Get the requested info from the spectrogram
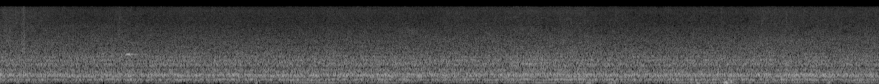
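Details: Even hum of honey bees near Duluth, Minnesota, recorded while a young drone chews through his cell; a steady, deep, continuous buzz with a faint brief tap near the start and a soft bump late on.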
